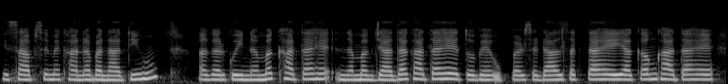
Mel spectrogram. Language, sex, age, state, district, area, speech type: Hindi, female, 45-60, Rajasthan, Jaipur, urban, spontaneous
